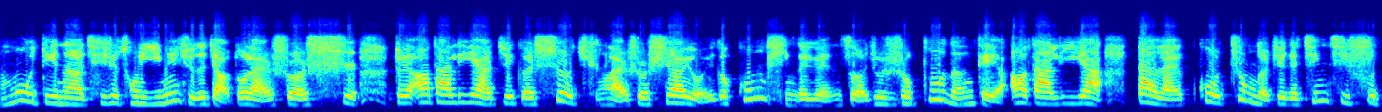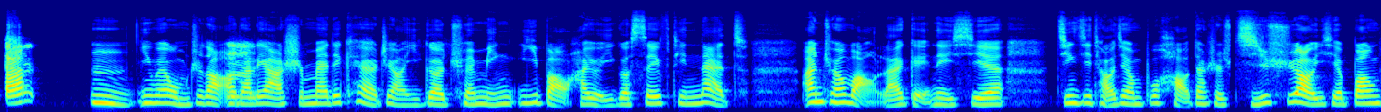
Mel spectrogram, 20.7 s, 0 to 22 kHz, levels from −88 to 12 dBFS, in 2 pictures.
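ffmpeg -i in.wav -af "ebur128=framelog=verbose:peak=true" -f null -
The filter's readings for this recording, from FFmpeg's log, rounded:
Integrated loudness:
  I:         -25.7 LUFS
  Threshold: -35.8 LUFS
Loudness range:
  LRA:         7.9 LU
  Threshold: -45.9 LUFS
  LRA low:   -30.8 LUFS
  LRA high:  -23.0 LUFS
True peak:
  Peak:       -7.6 dBFS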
